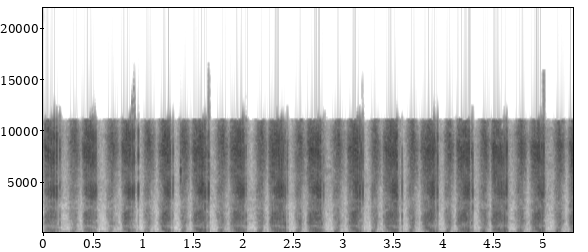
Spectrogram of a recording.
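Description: Short fingernails scratch and rub the patterned surface of a red-backed paper playing card deck held at the side. The result is a steady, rhythmic run of about two dozen dry, bright scraping strokes with a hissy, rustling texture and little low end.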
